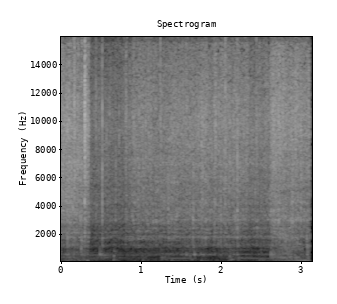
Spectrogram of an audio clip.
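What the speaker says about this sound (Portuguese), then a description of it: "Com o alho já bem douradinho, eu vou colocar meia cebola picada." Half a chopped onion sizzles and crackles in hot oil with golden garlic, stirred steadily for a continuous close, busy frying hiss with a brief dip near the middle.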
